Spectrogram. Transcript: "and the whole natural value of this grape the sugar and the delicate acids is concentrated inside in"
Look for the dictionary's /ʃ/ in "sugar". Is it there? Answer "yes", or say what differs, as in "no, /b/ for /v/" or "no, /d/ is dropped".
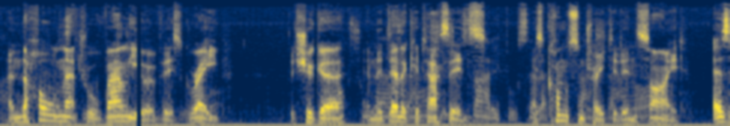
yes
